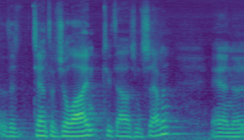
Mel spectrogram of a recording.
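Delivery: ordinary talk, nothing marked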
